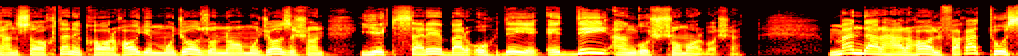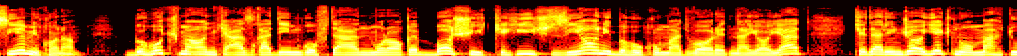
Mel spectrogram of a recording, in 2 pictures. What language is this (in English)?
Persian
